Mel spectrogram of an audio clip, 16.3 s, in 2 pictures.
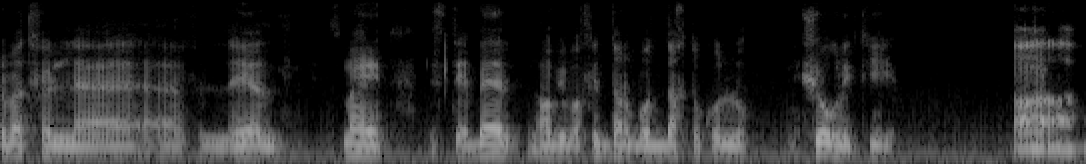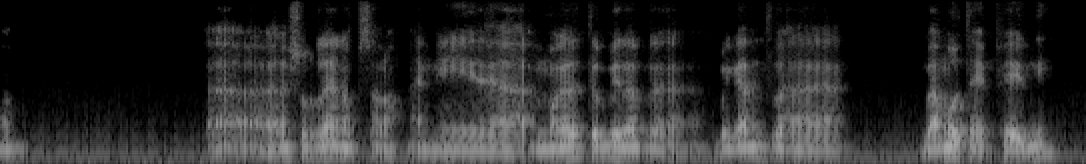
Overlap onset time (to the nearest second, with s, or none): none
